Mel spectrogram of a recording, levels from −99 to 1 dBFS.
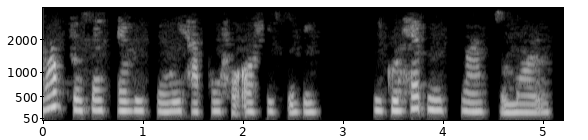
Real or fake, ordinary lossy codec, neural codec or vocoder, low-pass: real; none; none; 3.6 kHz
